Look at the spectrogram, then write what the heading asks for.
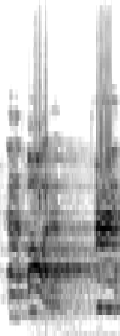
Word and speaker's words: hora: Hora. Nós também já vimos hora, que temos o H na frente, que ele não possui som, portanto, 4 letras, apenas 3 fonemas.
